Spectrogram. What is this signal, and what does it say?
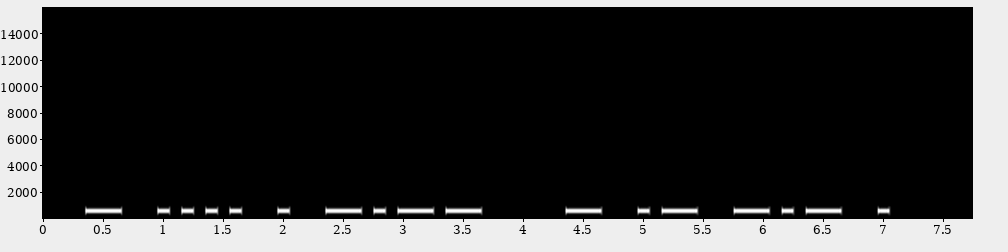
Morse code, heard as a keyed tone, about 12 wpm, 600 Hz. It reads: THEY TAKE
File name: CW / Practice / EnglishQuotations0312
